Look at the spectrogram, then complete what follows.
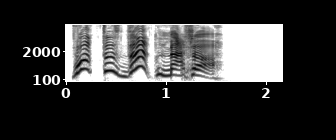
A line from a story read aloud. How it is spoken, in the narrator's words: she roared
